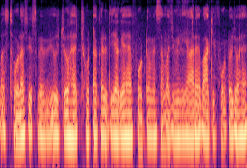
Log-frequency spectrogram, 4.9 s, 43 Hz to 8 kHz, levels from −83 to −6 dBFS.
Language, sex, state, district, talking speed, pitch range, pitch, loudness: Hindi, male, Chhattisgarh, Jashpur, 290 wpm, 115-125 Hz, 120 Hz, -18 LUFS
